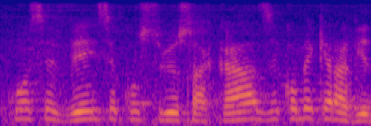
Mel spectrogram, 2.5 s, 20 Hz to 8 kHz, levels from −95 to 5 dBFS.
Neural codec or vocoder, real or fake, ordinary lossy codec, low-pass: none; real; none; 7.2 kHz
